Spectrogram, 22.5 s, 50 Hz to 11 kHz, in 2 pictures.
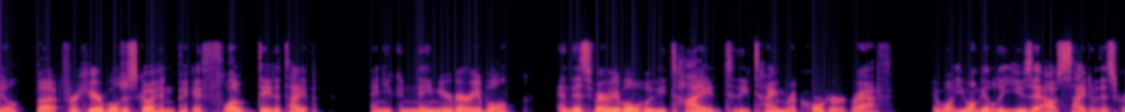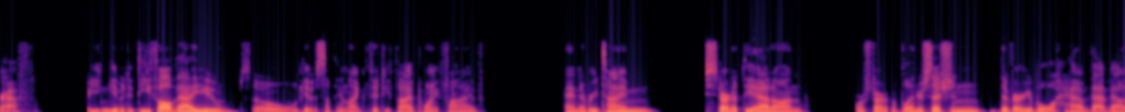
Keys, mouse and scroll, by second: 3.6 click, 3.8-11.2 drag, 11.6 click, 12.1-17.8 drag, 14.9 KP_5.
